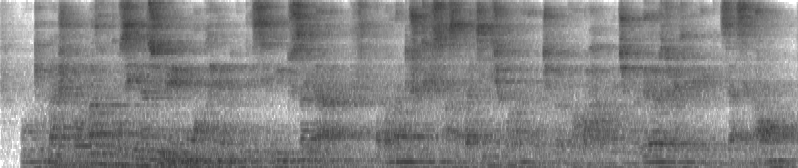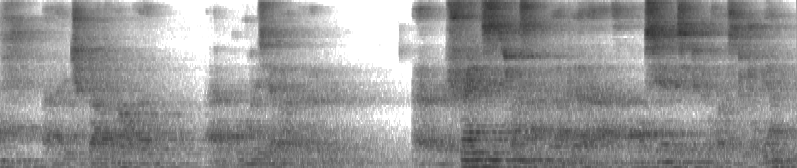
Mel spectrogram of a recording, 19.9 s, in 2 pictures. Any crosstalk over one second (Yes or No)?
No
